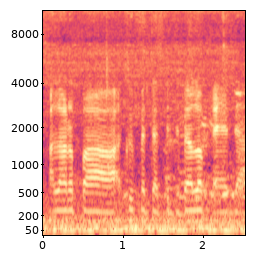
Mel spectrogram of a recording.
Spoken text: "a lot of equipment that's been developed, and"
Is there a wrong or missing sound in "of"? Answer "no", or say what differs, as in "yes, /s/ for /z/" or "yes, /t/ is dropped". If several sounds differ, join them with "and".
yes, /p/ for /v/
